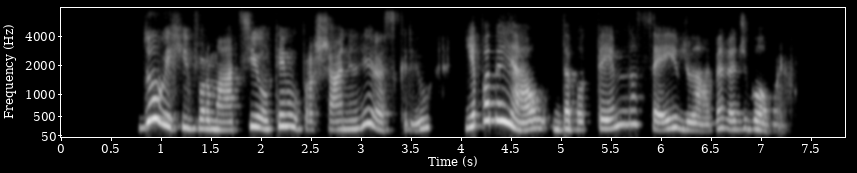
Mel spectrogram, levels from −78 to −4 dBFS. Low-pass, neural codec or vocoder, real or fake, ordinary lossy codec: 7.2 kHz; codec, 16 kHz, 1 kbps, X-Codec, HuBERT features, trained on balanced general audio; fake; none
